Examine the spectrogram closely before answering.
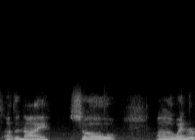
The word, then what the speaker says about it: Adonai: that the lord yahweh so remember we pronounce this adanai so uh when we're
